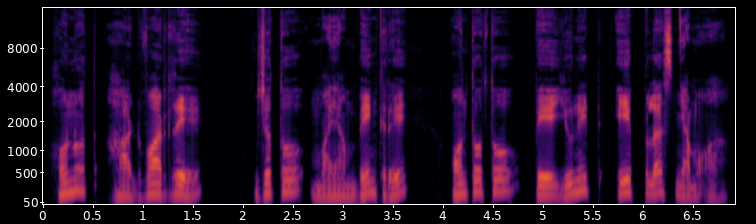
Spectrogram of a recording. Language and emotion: Santali, neutral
